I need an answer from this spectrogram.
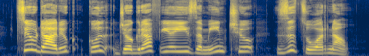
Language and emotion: Kashmiri, neutral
